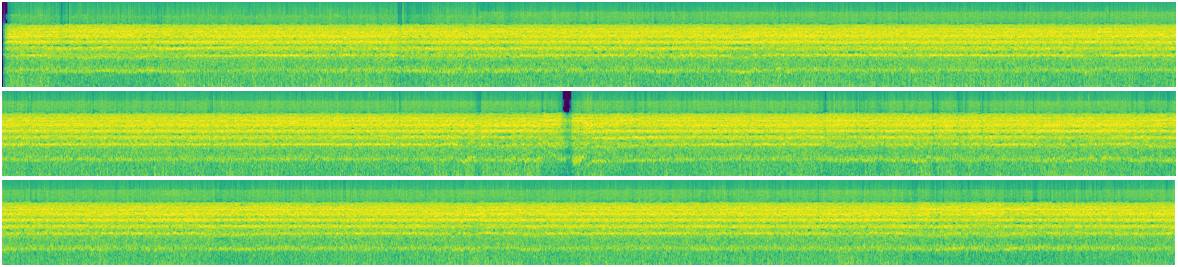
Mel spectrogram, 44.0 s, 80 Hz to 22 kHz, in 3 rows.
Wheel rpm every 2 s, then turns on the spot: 220, 230, 230, 230, 230, 230, 230, 240, 240, 230, 180, 220, 230, 230, 220, 230, 230, 230, 230, 230, 220, 230.
none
